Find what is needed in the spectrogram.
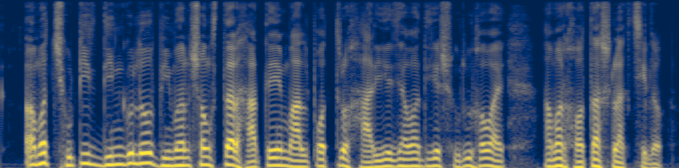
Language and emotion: Bengali, sad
